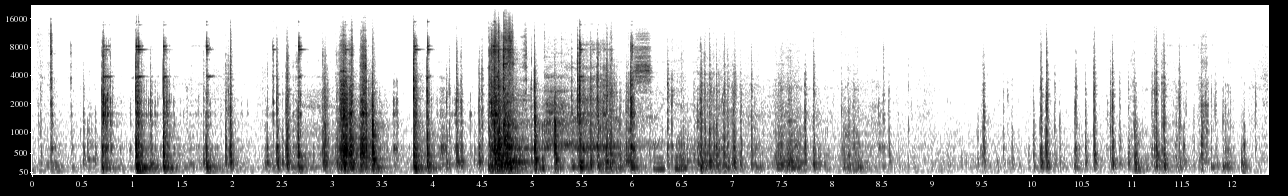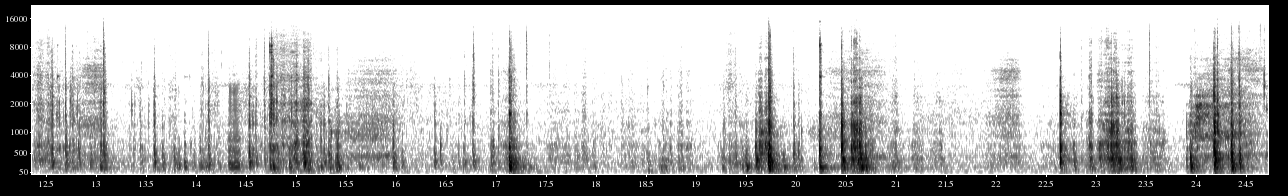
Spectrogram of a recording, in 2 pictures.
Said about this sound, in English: I'm gonna pop this grommet in place as much as I can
